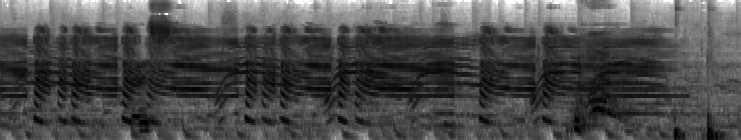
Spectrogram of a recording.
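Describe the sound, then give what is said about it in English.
Loud, repeated cat meows with high, swooping pitch, rising and falling in quick succession over several seconds, overlapping with other wailing, cry-like sounds and ending with a short thump. “Were there that cats in the background at the end?”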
